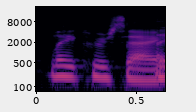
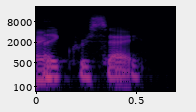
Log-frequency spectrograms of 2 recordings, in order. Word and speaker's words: Le Creuset: Like La Crusette. Did I say it right? – Le Creuset. – Le Creuset. – Yeah. – I knew I didn't say it right.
